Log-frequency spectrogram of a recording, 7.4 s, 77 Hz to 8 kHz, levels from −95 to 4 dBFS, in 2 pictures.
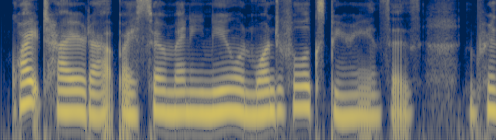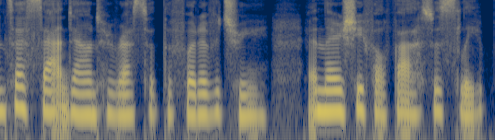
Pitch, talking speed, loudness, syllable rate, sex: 190 Hz, 225 wpm, -21 LUFS, 5.9 syllables/s, female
